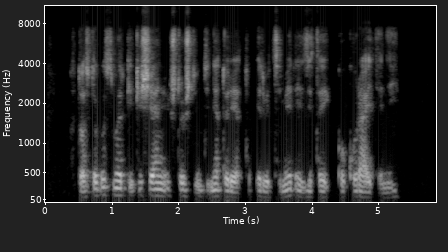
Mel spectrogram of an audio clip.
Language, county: Lithuanian, Telšiai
